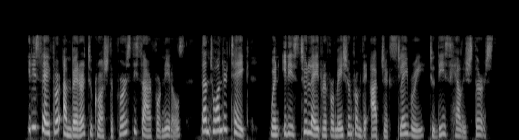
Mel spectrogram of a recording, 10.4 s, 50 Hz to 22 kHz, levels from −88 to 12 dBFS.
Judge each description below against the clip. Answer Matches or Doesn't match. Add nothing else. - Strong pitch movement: Matches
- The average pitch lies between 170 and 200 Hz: Doesn't match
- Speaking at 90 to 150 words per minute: Doesn't match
